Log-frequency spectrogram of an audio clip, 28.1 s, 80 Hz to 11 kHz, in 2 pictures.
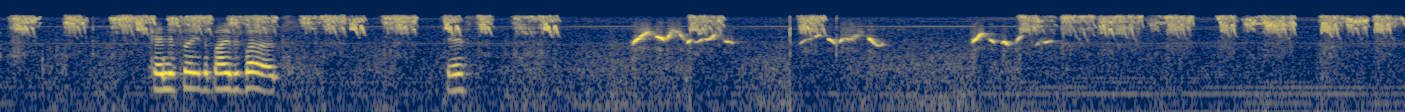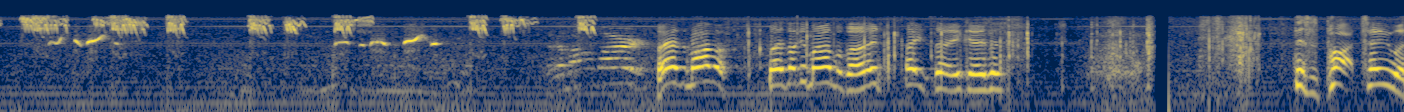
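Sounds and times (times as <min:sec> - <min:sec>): baby birds chirping: 0:00.0 - 0:05.7, 0:06.4 - 0:08.7, 0:09.8 - 0:20.2.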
